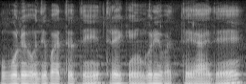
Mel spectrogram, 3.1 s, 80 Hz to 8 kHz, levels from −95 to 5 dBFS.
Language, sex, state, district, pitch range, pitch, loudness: Chakma, male, Tripura, Dhalai, 100-110 Hz, 105 Hz, -16 LUFS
